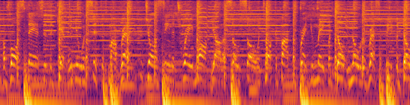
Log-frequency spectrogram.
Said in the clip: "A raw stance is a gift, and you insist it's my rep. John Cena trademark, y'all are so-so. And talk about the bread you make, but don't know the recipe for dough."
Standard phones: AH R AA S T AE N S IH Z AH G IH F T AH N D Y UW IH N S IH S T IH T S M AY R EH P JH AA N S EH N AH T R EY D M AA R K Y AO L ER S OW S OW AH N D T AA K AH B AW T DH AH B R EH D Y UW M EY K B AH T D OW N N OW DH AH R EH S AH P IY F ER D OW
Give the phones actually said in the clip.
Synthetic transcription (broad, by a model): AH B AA S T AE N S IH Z AH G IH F AH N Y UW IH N S IH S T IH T M AY R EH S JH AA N S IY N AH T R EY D M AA R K Y AO L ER S OW S OW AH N T AA K AH B AW T DH AH B R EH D Y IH M EY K B AH T D OW N N OW DH AH R EH S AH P IY P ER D OW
